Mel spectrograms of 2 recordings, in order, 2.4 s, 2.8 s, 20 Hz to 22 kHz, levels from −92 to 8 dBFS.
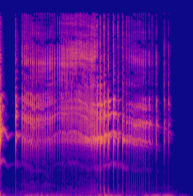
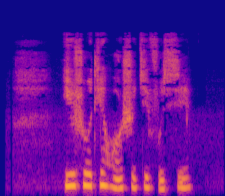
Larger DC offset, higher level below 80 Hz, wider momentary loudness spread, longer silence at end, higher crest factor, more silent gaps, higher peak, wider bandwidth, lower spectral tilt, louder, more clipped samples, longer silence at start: neither; first, -64 dBFS vs -70 dBFS; second, 13 LU vs 23 LU; second, 0.25 s vs 0.45 s; first, 26 dB vs 16 dB; neither; about the same, -4 dBFS vs -6 dBFS; first, 17 kHz vs 11 kHz; second, 4 dB/octave vs -4.5 dB/octave; second, -28 LUFS vs -20 LUFS; neither; second, 0 s vs 0.25 s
